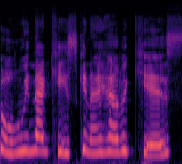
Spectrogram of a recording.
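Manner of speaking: bashful, shy, sheepish small voice. Retelling a man asking for a kiss: imitating someone speaking shyly. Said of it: "really shyly being like".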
